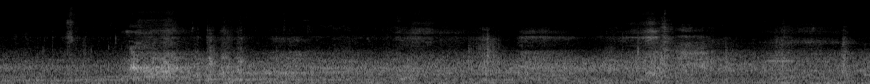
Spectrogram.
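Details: A short forceful nasal blow from a horse during a chiropractic adjustment, amid outdoor rustling and footsteps; an ordinary snort.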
